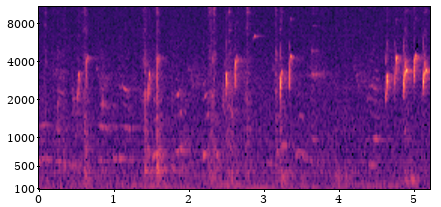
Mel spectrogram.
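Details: ['European goldfinch twittering: paired bright, upward-flicking chirps in short clusters, ending in a rapid run of five ringing notes.']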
